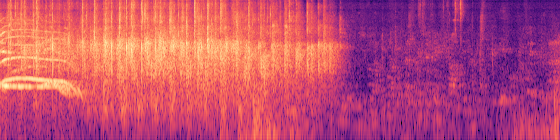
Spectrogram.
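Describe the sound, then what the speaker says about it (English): A poetry reading audience at The Paterson Museum applauds loudly with cheering for several seconds, then the clapping fades out abruptly into quiet room noise. "Give her a round of applause."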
